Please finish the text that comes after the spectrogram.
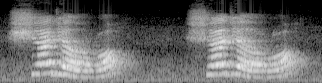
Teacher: My lips are not owing while producing Ra.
